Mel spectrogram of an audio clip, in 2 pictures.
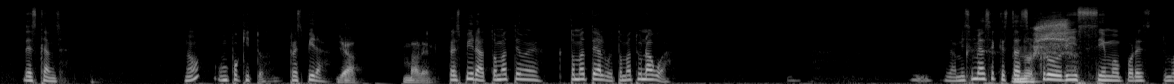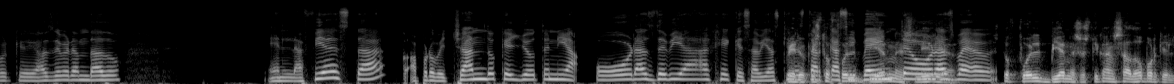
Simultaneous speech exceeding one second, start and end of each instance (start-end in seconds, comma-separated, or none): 19.6-21.7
